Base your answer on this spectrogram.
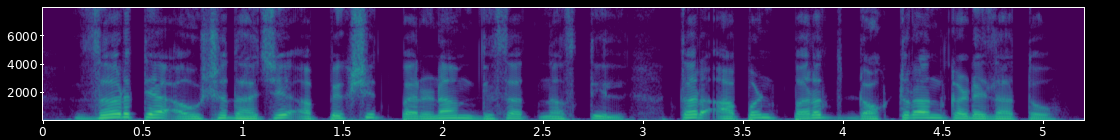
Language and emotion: Marathi, neutral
